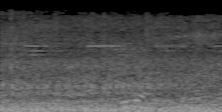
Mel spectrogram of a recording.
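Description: Street noise: traffic with indistinct voices, a dense steady din.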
